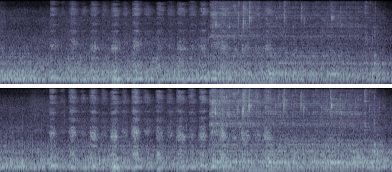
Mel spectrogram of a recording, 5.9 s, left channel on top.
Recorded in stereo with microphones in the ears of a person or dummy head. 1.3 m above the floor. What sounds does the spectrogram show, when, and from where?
0.7 s breathing: 65° right (ahead or behind), 1.2 m
3.1 s a running tap: 50° right (ahead or behind), 2 m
